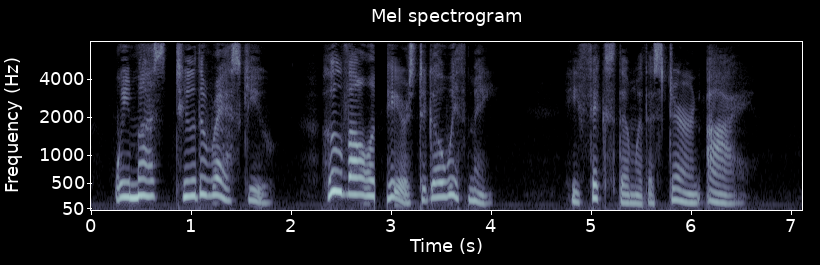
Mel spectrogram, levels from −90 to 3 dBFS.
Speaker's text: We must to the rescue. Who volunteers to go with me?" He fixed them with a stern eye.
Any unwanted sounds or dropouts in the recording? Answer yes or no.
yes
